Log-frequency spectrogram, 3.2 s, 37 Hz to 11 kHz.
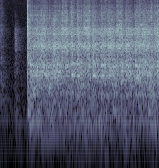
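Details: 1946 Willys CJ2A Jeep after five years in storage, first start attempts with the choke adjusted: the starter spins the engine with a steady whirring crank that never catches, turning over without firing.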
